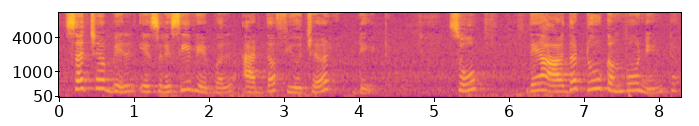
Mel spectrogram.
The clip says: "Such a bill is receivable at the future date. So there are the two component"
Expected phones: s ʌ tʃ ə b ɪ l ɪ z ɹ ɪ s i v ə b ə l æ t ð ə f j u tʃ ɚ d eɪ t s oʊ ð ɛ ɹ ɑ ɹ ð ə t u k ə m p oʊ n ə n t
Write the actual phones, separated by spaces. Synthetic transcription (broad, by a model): s ʌ tʃ ə b ɪ l ɪ z ɹ ɪ s i v ə b ə l æ t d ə f j u tʃ ɚ d eɪ t s oʊ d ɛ ɹ ɑ ɹ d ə t u k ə m p oʊ n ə n t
